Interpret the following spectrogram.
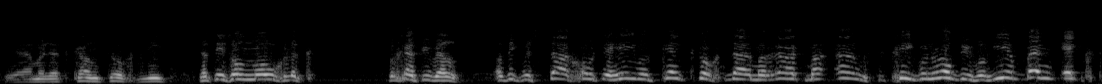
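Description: A man's voice: sits high, expressive, measured pace, dark tone, slightly rough, heavily acted. An actor in a radio play voicing a destitute middle-aged male vagabond, stubborn and pleading in a theatrical way. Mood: desperate insistence. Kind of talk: radio drama acting. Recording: dull old radio play recording.

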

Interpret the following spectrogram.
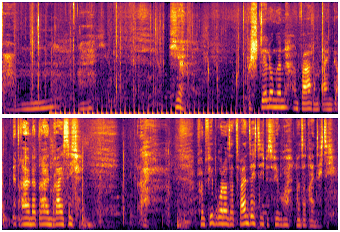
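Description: Actress as a brisk, determined young reporter. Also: female voice, medium pitch, noisy background, close to an everyday voice. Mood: secretive, determined. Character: resourceful, determined young woman journalist in 1960s Cairo. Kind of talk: German radio drama acting.

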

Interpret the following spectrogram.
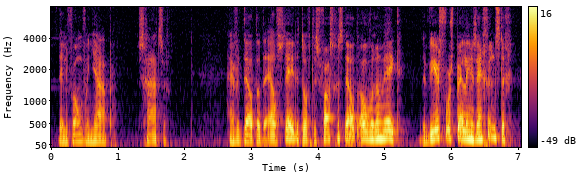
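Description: A man's voice: mid-range voice, vocal fry, warm tone, husky. An actor playing a lonely immigrant man obsessed with speed skating, narrating his thoughts in a wry, brooding radio-drama monologue. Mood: wry musing. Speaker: first-person narrator of a radio play.

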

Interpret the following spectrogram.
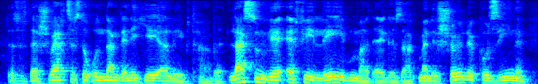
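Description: An actor playing a courteous, affectionate middle-aged baron in a radio play, gentlemanly and gently probing in manner. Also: male voice, low-pitched, a little fast, natural voice. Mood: wry, probing. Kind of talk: German radio play acting.

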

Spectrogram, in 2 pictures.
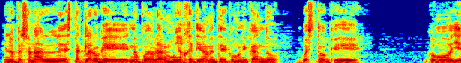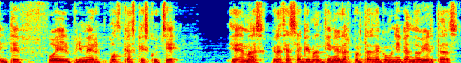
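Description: A man's voice: medium pitch, fairly bright tone. Chatty man sending a congratulations message. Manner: chatty, self-aware rambling. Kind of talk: casual recorded message.

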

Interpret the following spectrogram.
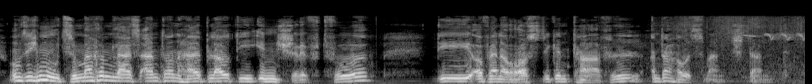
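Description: A man's voice: mid-range voice, expressive, measured pace, creaky. A man narrating a children's radio play as a theatrical, suspenseful storyteller. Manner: suspenseful, theatrical, shifting to whispers.

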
